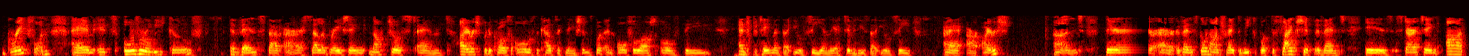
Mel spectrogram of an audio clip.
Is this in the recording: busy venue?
no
